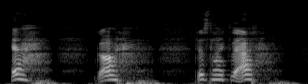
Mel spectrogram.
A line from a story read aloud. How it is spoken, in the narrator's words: Merlin panted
